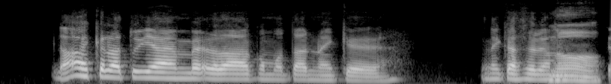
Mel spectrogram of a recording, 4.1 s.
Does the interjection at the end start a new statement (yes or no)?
yes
